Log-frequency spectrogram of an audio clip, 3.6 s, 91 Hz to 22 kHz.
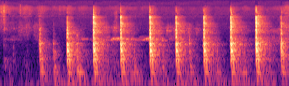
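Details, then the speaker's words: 2002 Chrysler PT Cruiser, front wheel off. Rocking the steering linkage by hand gives sharp metallic clicks and knocks, about three a second, from a worn inner tie rod; the outer tie rod has slight play. "As I move the inner tie rod, you can hear it clicking and knocking sound."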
